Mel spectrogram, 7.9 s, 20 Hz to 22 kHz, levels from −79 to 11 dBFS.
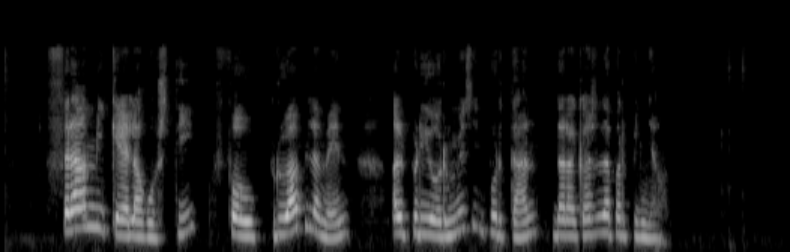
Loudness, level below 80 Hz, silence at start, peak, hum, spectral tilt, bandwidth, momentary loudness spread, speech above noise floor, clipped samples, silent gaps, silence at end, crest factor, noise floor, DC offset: -24 LUFS; -72 dBFS; 0.5 s; -4 dBFS; none; -5 dB/octave; 11.5 kHz; 14 LU; 49 dB; under 0.1%; none; 1.3 s; 22 dB; -73 dBFS; under 0.1%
